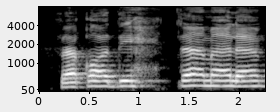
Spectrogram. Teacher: ہا کو گہرائی سے ادا کریں گے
